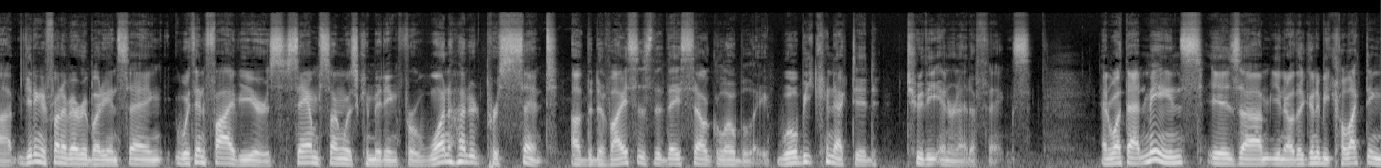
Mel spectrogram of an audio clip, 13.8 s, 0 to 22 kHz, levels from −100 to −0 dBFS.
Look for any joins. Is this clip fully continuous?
no; 2 cuts; at 5.6 s, 7.7 s

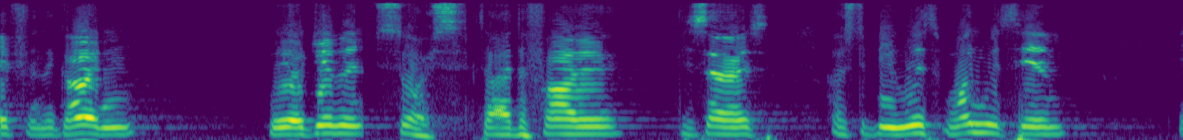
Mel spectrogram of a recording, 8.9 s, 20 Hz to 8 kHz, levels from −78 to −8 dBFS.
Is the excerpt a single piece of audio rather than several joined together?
no; 2 cuts; at 2.7 s, 3.5 s

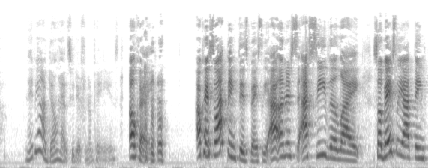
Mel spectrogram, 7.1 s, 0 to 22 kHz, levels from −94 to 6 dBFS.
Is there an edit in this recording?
yes; 2 cuts; at 2.0 s, 6.2 s

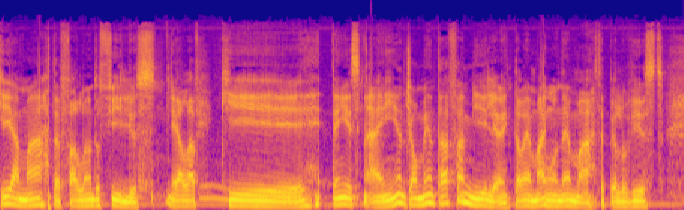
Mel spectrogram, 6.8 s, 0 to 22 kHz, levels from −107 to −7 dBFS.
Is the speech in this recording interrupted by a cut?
yes; 6 cuts; at 1.0 s, 2.0 s, 3.2 s, 3.6 s, 4.0 s, 5.5 s

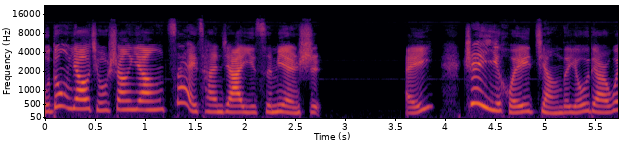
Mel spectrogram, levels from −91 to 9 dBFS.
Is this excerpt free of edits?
yes; 0 cuts

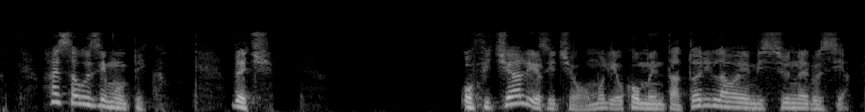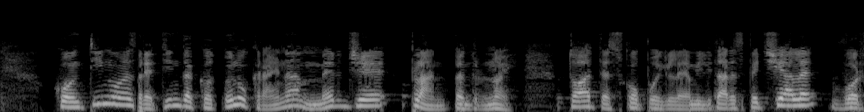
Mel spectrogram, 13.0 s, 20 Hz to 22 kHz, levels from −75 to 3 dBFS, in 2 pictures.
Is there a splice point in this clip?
yes; 8 cuts; at 4.1 s, 4.7 s, 6.1 s, 7.5 s, 8.1 s, 9.5 s, 10.7 s, 11.7 s

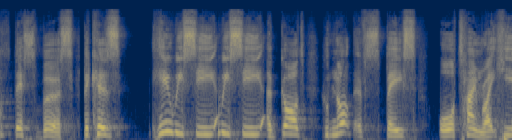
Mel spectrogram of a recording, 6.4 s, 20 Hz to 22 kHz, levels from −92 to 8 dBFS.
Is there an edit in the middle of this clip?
yes; 4 cuts; at 1.0 s, 2.7 s, 4.1 s, 4.4 s

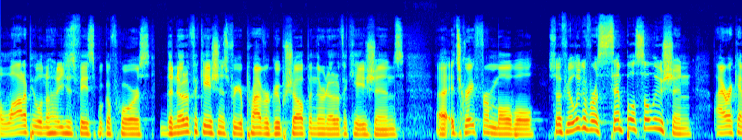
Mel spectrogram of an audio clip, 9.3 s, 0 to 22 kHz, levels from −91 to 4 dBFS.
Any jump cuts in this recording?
yes; 1 cut; at 1.9 s

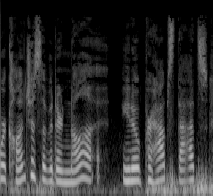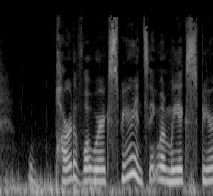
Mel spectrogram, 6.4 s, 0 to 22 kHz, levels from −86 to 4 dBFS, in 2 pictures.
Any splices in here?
no; 0 cuts

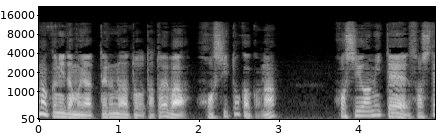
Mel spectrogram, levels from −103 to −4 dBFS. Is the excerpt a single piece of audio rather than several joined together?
yes; 0 cuts

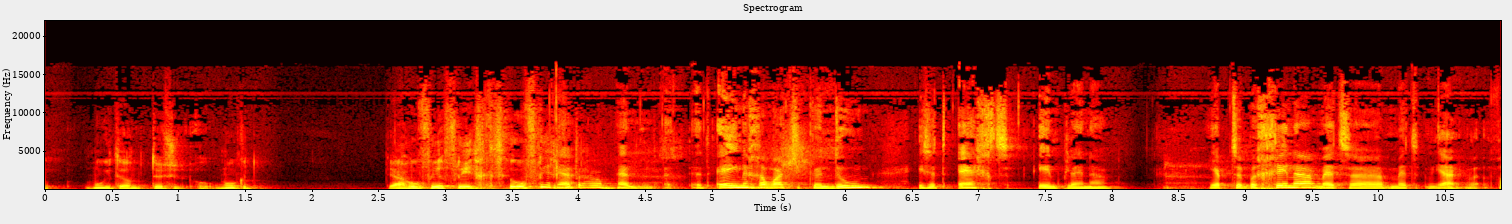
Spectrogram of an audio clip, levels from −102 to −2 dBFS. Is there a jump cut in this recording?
no; 0 cuts

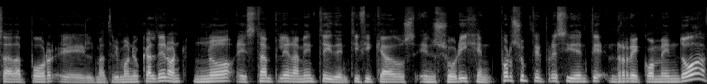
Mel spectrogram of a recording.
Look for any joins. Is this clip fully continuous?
no; 2 cuts; at 1.9 s, 5.3 s

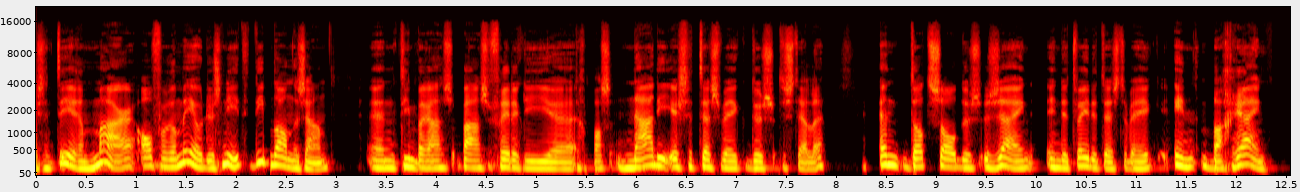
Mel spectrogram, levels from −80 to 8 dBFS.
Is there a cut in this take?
yes; 5 cuts; at 2.3 s, 3.1 s, 4.9 s, 5.4 s, 7.4 s

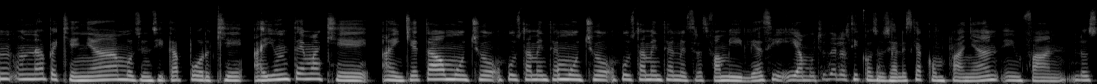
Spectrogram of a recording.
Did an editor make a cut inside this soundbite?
yes; 2 cuts; at 5.6 s, 8.5 s

